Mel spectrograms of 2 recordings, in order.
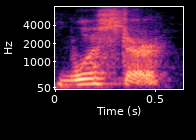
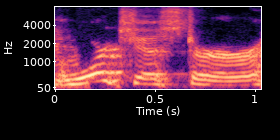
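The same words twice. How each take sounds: First: The name is said in a shortened form. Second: The name is said following its full spelling. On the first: The speaker calls it right. "because it's Worcester" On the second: The speaker calls it wrong. "they're like Worcester and we're like no"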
